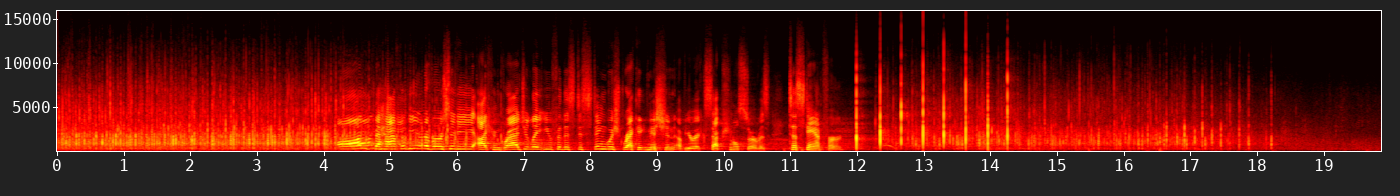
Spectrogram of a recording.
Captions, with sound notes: On behalf of the university, I congratulate you for this distinguished recognition of your exceptional service to Stanford. (audience applauding) (audience cheering)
